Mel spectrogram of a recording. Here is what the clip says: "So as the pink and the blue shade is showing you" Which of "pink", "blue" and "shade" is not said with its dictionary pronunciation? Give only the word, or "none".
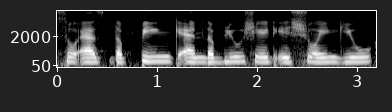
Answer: none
